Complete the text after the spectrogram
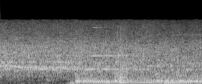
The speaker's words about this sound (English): There was loud cheering when Hollywood star John Travolta announced that the two musicians had won the Oscar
